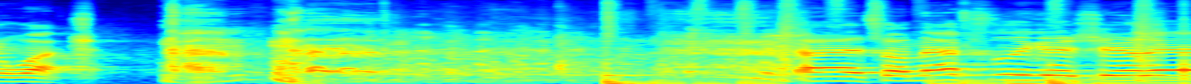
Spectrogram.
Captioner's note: all laughing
